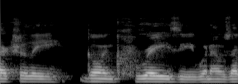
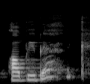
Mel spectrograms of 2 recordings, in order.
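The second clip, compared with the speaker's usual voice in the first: coaxing line for the bird; 7 semitones higher than usual. Shown as a demonstration. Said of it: "Can you say".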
